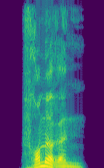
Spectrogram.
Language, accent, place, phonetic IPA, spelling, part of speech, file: German, Germany, Berlin, [ˈfʁɔməʁən], frommeren, adjective, De-frommeren.ogg
- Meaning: inflection of fromm: 1. strong genitive masculine/neuter singular comparative degree 2. weak/mixed genitive/dative all-gender singular comparative degree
